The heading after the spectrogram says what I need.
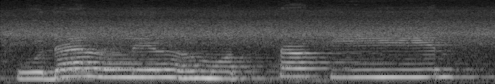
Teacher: Tapi yang membedakannya adalah kalau bigunah didengungkan atau menggunakan gunah, kalau idgham bila gunah tidak didengungkan, tidak menggunakan gunah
